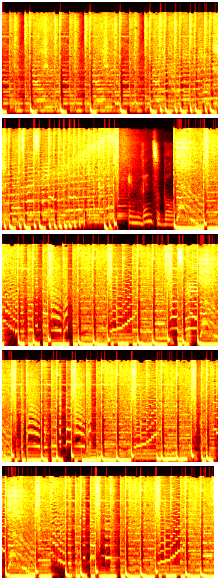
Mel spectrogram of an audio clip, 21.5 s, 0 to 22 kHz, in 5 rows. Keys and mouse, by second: 0.0-1.9 typing, 2.1 Return, 4.1-6.5 drag, 6.7-8.0 typing, 10.7-19.1 typing, 19.4 Return, 20.3-21.5 typing.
